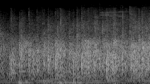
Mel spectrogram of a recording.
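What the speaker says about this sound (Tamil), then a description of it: "கைத்தட்டுங்க ஒரு தடவை." A Tamil church congregation claps together at a Sunday morning service, a short, even burst of many hands clapping at once, close and fairly loud.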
